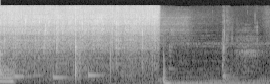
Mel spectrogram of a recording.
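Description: Shrimp sizzling in hot olive oil in a cast iron pan, a dense hiss that cuts off suddenly a little over halfway through, leaving a faint low hum.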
